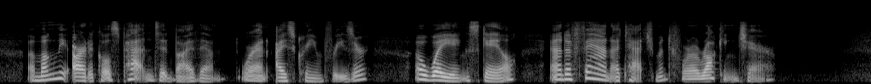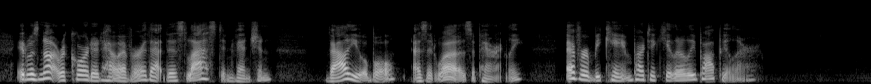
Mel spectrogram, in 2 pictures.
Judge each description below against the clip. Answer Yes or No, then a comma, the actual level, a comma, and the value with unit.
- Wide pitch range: Yes, wide, 6.9 semitones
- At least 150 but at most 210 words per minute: No, average, 140 wpm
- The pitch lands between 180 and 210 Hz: Yes, medium, 185 Hz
